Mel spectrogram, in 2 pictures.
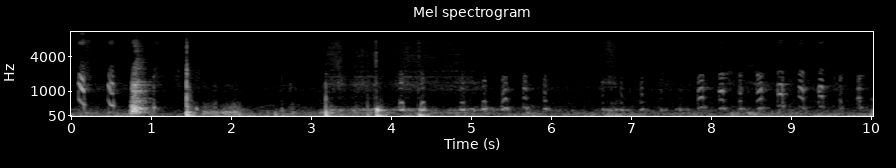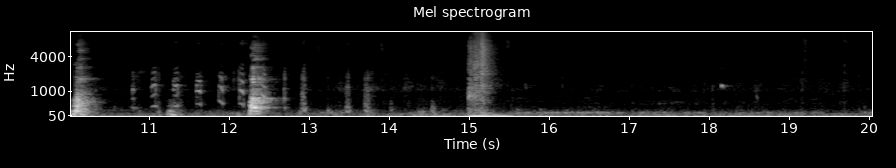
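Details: Mother Labradoodle indoors licking and cleaning her newborn puppies; thin, high squeaky whimpers come in short repeated bursts mid-way, amid soft licking, breathing and occasional loud bumps.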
